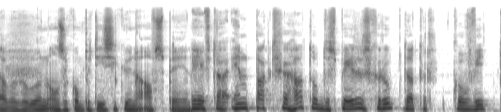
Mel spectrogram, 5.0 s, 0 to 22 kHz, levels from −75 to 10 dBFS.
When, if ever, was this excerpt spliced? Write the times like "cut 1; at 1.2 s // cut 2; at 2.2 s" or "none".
none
